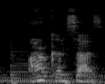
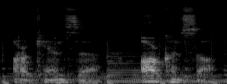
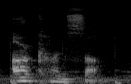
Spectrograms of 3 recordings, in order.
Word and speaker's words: Arkansas: Well, in the following videos, you will be noticing that I was saying like Arkansas. Well, I'm correcting myself. It pronounced like really Arkansas. How do you say it again? Arkansas.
